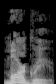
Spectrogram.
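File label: "margrave", English, British English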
